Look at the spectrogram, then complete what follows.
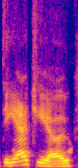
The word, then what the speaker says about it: Diageo: Oh, so it's not Diego, it's Diego. Diageo. Okay. The I-O at the end it matters.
